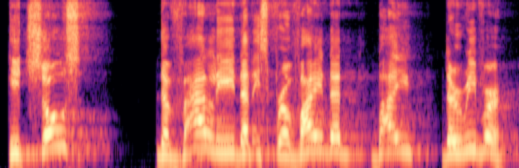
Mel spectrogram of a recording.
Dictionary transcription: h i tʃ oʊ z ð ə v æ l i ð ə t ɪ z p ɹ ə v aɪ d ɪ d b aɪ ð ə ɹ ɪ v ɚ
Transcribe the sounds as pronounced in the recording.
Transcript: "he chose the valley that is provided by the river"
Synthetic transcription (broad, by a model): h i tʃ oʊ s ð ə v æ l i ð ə t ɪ s p ɹ ə v aɪ d ɪ d b aɪ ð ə ɹ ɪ v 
